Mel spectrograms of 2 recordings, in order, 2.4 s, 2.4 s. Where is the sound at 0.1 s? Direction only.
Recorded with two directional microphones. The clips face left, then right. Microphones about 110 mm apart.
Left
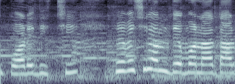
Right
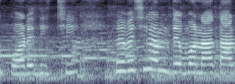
30° left (ahead or behind).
